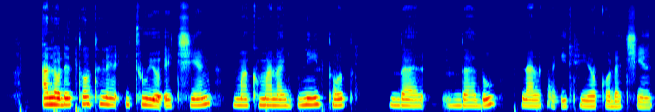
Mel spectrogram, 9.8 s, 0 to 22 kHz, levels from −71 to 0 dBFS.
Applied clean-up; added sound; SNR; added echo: neural mask model DeepFilterNet 3.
